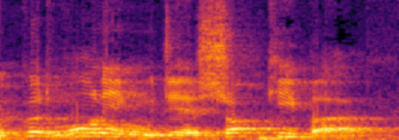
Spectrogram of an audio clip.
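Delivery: mock the learner's over-polite greeting; a foreign learner greeting the shopkeeper too formally; overly formal customer. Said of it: "And you go".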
